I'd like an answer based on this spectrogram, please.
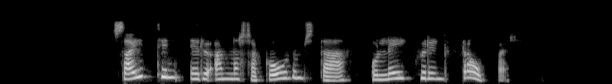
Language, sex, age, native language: Icelandic, female, 30-39, Icelandic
